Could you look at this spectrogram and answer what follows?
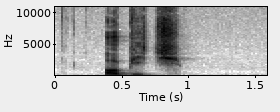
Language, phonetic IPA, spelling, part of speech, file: Polish, [ˈɔbʲit͡ɕ], obić, verb, Pl-obić.ogg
